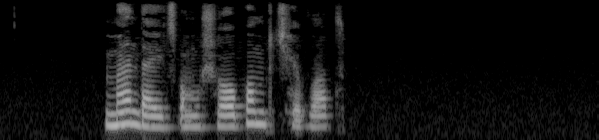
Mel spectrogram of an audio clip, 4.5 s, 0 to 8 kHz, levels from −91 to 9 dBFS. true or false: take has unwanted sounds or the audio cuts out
false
